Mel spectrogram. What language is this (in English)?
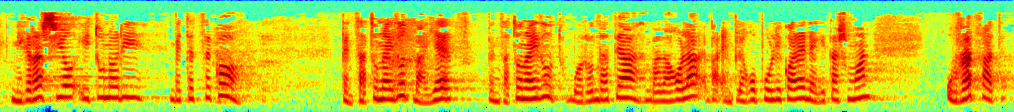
Basque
